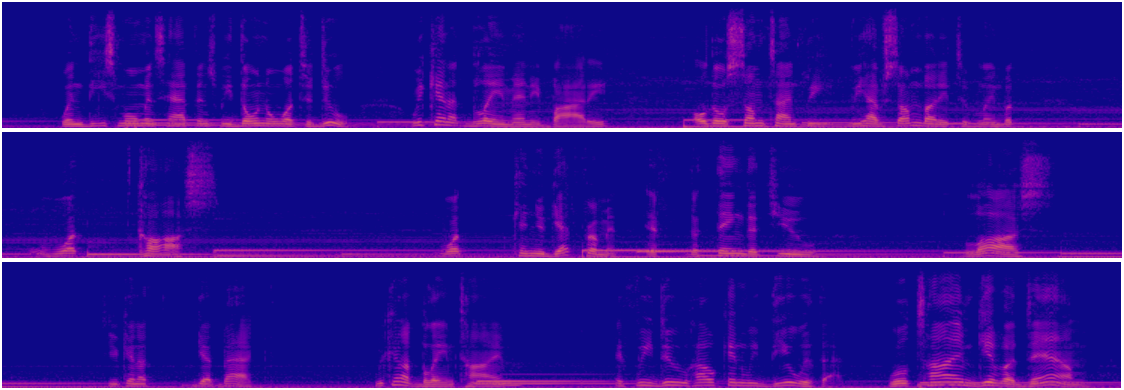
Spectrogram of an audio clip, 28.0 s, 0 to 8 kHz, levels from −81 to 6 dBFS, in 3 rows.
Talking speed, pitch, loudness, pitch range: 125 wpm, 130 Hz, -40 LUFS, 115-150 Hz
